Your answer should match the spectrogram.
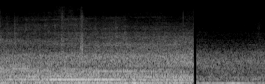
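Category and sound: ambience, street traffic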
